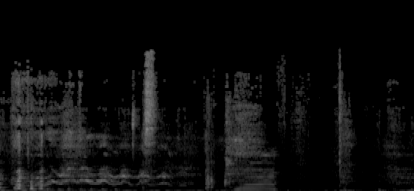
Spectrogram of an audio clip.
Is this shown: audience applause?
no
